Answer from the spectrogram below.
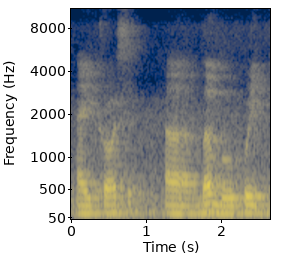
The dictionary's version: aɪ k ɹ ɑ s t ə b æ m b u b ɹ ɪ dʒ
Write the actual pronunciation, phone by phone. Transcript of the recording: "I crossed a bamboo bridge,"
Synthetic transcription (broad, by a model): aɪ k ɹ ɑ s ə b æ m b u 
